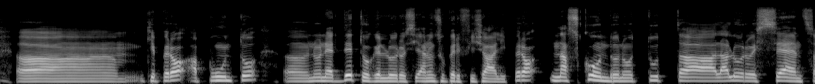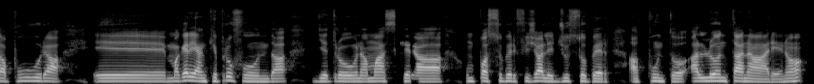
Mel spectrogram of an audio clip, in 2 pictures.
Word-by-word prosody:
uhm, 135 +1 +1
che 165 - -2
però 195 +4 +4
appunto, 180 +6 +1 0.2
uhm, 145 0 -3
non 160 +2 0
è 155 - +4
detto 175 +1 +4
che 150 - +1
loro 145 -1 +2
siano 145 +2 -1
superficiali, 140 -3 -1
però, 195 +1 +2 0.2
nascondono 165 - +2
tutta 170 -4 +2
la 165 +1 +2
loro 175 -2 0
essenza 150 -2 +1
pura, 155 -1 -2 0.3
e 145 -1 -1
magari 165 +5 +1
anche 150 0 -1
profonda, 140 -5 -2 0.2
dietro 140 +1 -3
una 140 0 -1
maschera, 140 -2 0 0.2
un 150 0 -6
po' 155 +2 +1
superficiale 150 0 -2
giusto 145 +2 -4
per, 135 -2 -1 0.2
appunto, 135 0 -3
allontanare, 150 -5 +1
no, 145 +6 -2
145 Hz, 125 wpm, -22 LUFS, 140-160 Hz, 0.3 s, però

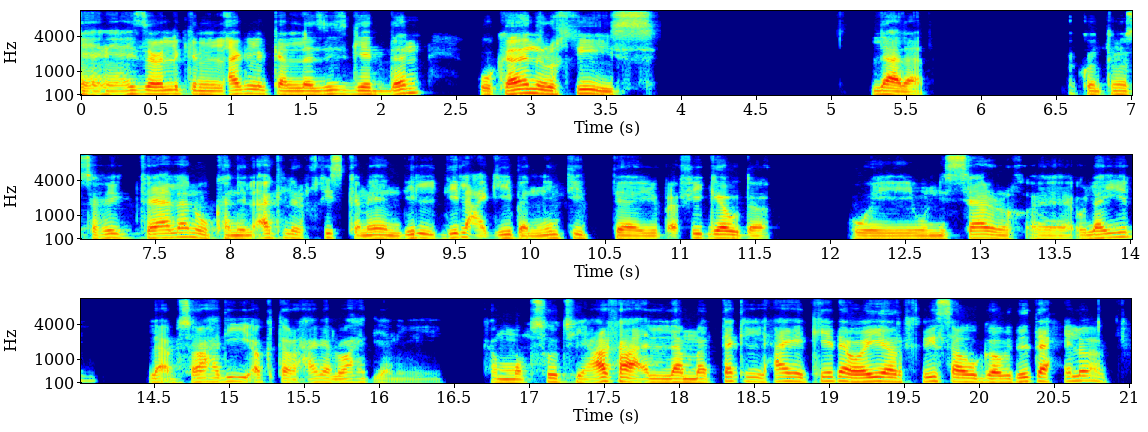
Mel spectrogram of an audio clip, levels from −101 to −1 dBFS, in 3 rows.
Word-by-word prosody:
يعني 115 -1 -2
عايز 135 +4 -1
اقول 135 +1 +5
لِك 140 -1 -3
إن - - 0
الأكل 135 +5 +1
كان 125 -3 0
لذيذ 135 +3 0
جدًا 130 +6 +2 0.4
وكان 145 +7 +5
رخيص. 135 -3 +1 1.4
لأ، - - +6
لأ - - +1 1.0
أ - - -18
كنت 120 0 -5
مستفيد 135 +3 -4
فعلًا 150 +3 +1
وكان 115 -3 -3
الأكل 140 +4 -2
رخيص 145 +5 -6
كمان 120 -3 -1
دي 130 - -1
ال 135 -3 -2
دي 145 - -1
العجيبة 130 -4 -2
إن 105 +2 -5
أنتِ 135 +2 -3
ت 130 0 -9
يبقى 110 -2 0
في 145 - -2
جودة 135 -6 +2 0.6
و 115 - -5 0.4
وإن 110 0 -3
السعر 125 +5 +1
رخ 110 - -7
آآ، 110 -1 -7
قليل 150 +10 -2 0.4
لأ - - -3
بصراحة 140 +5 -2
دي 155 +2 -4
أكتر 110 - -4
حاجة 130 +4 -6
الواحد 125 +1 -5
يعني - - -17 0.3
كان 125 - -7
مبسوط 115 +4 -2
فيها 125 -3 -6
عارفة 155 -1 +5
أ - - -1
لمّا 125 0 +1
بتاكلي 155 +5 -4
الحاجة 155 +3 0
كده 165 +3 +2
وهي 150 +3 +7
رخيصة 150 +2 0
وجودتها 135 +3 +3
حلوة، 165 0 -3
135 Hz, 165 wpm, -23 LUFS, 120-145 Hz, 1.4 s, وهي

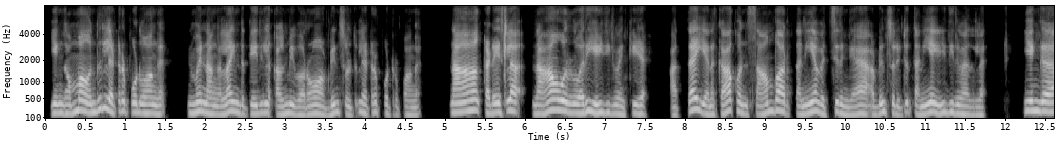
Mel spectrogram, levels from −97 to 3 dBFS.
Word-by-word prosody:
எங்க 180 -1 -1
அம்மா 225 +5 +4
வந்து 195 +5 -1
லெட்டர் 210 0 -1
போடுவாங்க. 180 -3 +1 0.3
"இனிமே 185 +3 0
நாங்கலாம் 170 +5 +1
இந்த 180 - -3
தேதியில 180 +2 0
கிளம்பி 170 +3 0
வரோம்" 165 +3 0
அப்படின்னு 175 +6 -3
சொல்லிட்டு 160 +6 -6
லெட்டர் 190 +2 -6
போட்டிருப்பாங்க, 150 -3 -8 0.4
நான் 210 +4 +6
கடைசியில 190 +5 +3 0.3
நான் 230 +8 +5
ஒரு 195 -4 +1
வரி 190 +5 +1
எழுதிடுவேன் 170 -5 -3
கீழ, 170 -1 0 0.4
அத்தை 220 - +1 0.2
எனக்காக 170 +7 +1
கொஞ்சம் 175 -5 -3
சாம்பார் 210 +6 +1
தனியா 175 +7 +2
வச்சுருங்க 160 -2 -4 0.2
அப்படின்னு 180 +6 -3
சொல்லிட்டு 180 +3 -6
தனியா 165 +5 +2
எழுதிருவேன், 175 -4 -2
அதில. 150 0 -6 0.6
எங்க 215 -1 +2
180 Hz, 160 wpm, -24 LUFS, 165-200 Hz, 0.6 s, நான்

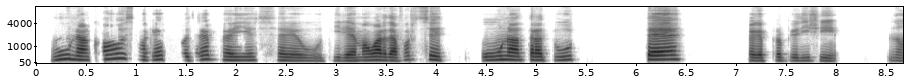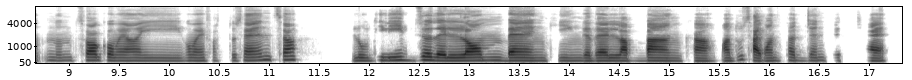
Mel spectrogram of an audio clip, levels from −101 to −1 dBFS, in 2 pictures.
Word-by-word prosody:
Una 220 -1 +2
cosa 260 -3 -3
che 225 +3 -3
potrebbe 200 0 -4
i 190 - -6
essere 190 -2 -5
utile, 170 +1 -5
ma, 180 +1 -2
guarda, 190 -2 +4
forse, 215 0 -5 0.4
1 210 +1 +3
tra 200 -1 +2
tutte, 195 +4 -8 1.7
cioè, 175 - -4
che 170 - -1
proprio 170 0 -9
dici: 165 -1 -10 0.5
"No, 165 -1 -13
non 175 0 -14
so 180 -1 +4
come 170 -2 -1
hai 165 -1 -5
come 165 0 -4
hai 165 - -6
fatto 170 +1 -17
senza". 200 +5 0 0.6
L'utilizzo 180 +3 -2
dell'home 175 +1 +5
banking 165 -1 0
della 160 0 +3
banca. 155 -1 +2
Ma 160 0 -1
tu 205 - -13
sai 225 - +5
quanta 165 +2 -5
gente 170 0 -12 0.2
c'è 155 -1 -1
175 Hz, 130 wpm, -23 LUFS, 165-195 Hz, 1.7 s, dell'home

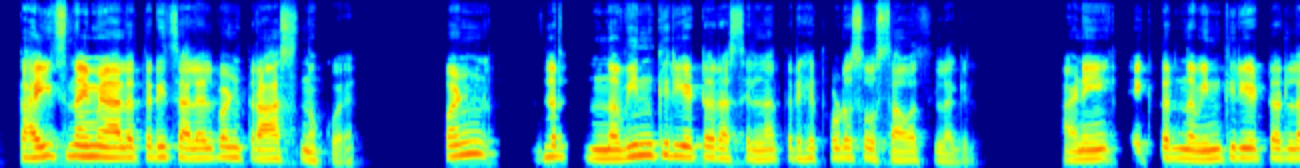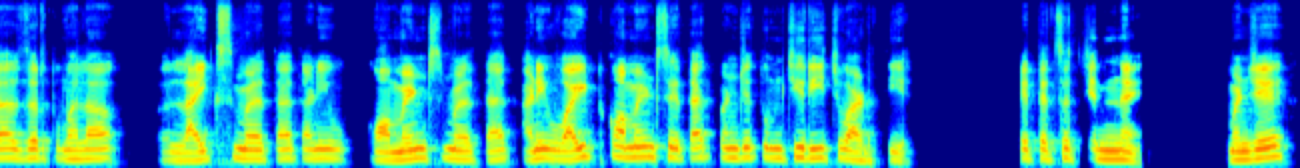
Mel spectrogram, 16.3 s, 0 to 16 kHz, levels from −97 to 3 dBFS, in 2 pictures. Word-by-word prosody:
काहीच 180 +3 +7
नाही 195 -1 +10
मिळालं 180 -2 +8
तरी 185 0 0
चालेल, 165 -2 +1
पण 180 0 0
त्रास 155 +1 +2
नकोय. 135 -4 -8 0.6
पण 210 +5 +3 0.4
जर 190 0 +2 0.3
नवीन 185 +8 +3
क्रिएटर 190 -4 +1
असेल 155 -1 -6
ना, 150 +1 -4
तर 175 - -11
हे 160 - -6
थोडं 170 0 -3
सोसावंच 140 -4 -5
लागेल. 115 -3 -12 0.6
आणि 145 +4 +2 0.2
एकतर, 145 +4 -2
नवीन 150 -2 +2
क्रिएटरला 165 -2 +1
जर 160 +1 -3
तुम्हाला 155 +1 -3 0.3
लाईक्स 130 +4 -1
मिळत 150 -2 -2
आहेत 155 0 -5
आणि 160 +1 -2 0.3
कॉमेंट्स 140 +5 0
मिळत 140 -3 -4
आहेत 145 +2 -4
आणि 150 +3 +1
वाईट 160 +4 +1
कॉमेंट्स 180 0 0
येत 165 -1 -3
आहेत, 170 +1 -1
म्हणजे 170 0 -3
तुमची 170 0 -3
रीच 165 0 -2
वाढत 135 -5 -1
आहे. 130 -3 -8 0.7
हे 160 - -2
त्याचं 155 +2 -4
चिन्ह 145 -2 0
आहे. 125 - +2 0.6
म्हणजे 150 +6 +3
160 Hz, 175 wpm, -24 LUFS, 145-175 Hz, 0.7 s, नाही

